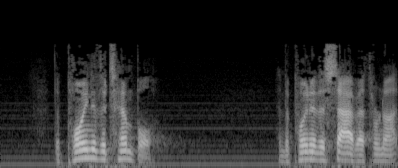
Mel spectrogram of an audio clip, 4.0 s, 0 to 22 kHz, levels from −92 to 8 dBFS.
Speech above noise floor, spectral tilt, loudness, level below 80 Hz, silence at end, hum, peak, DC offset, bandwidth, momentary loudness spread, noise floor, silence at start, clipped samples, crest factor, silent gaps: 32 dB; -5 dB/octave; -23 LUFS; -54 dBFS; 0 s; none; -4 dBFS; under 0.1%; 8.4 kHz; 18 LU; -56 dBFS; 0.55 s; under 0.1%; 22 dB; none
